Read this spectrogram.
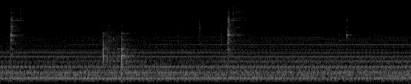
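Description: Tongs clink lightly against metal.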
